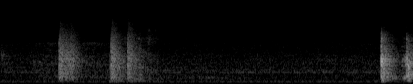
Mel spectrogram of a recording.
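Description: A few short knocks and scrapes against a quiet background: two about half a second apart around the first second, and another sharp one near the end.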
